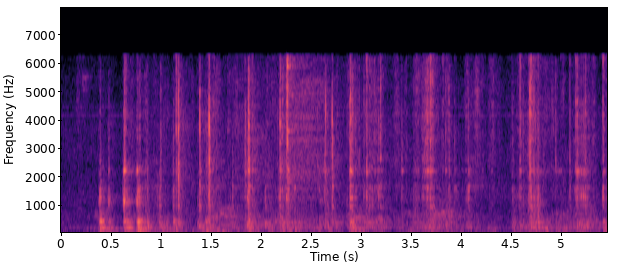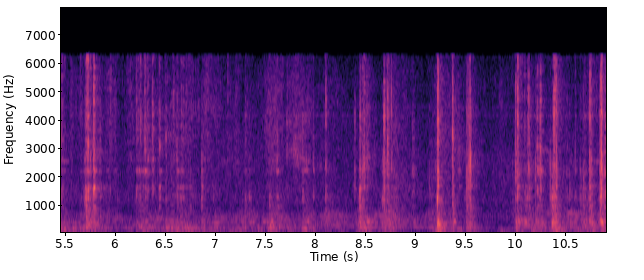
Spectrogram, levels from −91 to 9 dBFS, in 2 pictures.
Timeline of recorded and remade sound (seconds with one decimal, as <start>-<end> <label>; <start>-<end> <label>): 0.0-10.9 recorded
